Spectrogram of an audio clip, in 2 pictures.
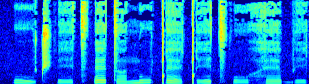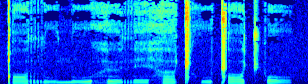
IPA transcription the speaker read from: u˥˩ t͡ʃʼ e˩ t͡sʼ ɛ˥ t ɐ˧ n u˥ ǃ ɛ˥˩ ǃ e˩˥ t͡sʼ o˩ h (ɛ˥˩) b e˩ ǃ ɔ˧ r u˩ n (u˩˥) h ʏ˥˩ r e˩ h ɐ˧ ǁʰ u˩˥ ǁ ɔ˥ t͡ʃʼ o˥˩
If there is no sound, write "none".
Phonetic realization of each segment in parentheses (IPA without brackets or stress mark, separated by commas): ɛ˧, u˩˥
